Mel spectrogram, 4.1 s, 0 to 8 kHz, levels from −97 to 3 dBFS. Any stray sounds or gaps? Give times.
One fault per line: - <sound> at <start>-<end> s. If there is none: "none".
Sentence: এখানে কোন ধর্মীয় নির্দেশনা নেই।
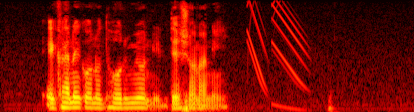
- chirp at 2.5-3.1 s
